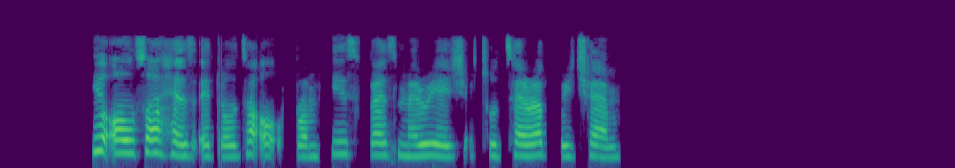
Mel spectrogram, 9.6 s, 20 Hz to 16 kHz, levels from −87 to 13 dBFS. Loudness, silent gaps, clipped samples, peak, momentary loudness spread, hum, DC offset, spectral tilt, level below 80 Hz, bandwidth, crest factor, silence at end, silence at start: -18 LUFS; 2.85-2.95 s, 3.22-3.31 s, 3.62-3.70 s, 5.49-5.61 s; under 0.1%; -2 dBFS; 13 LU; none; under 0.1%; -3 dB/octave; -72 dBFS; 8 kHz; 20 dB; 3.35 s; 0.95 s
